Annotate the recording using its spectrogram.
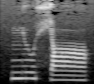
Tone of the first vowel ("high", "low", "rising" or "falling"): high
